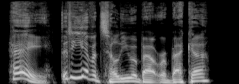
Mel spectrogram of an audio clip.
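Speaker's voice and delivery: ordinary delivery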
